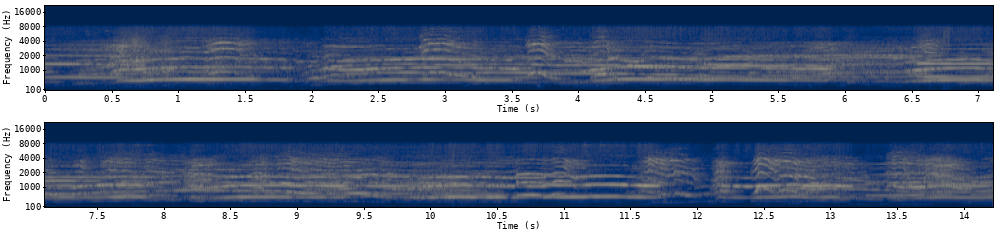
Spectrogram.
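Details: A Basenji gives long, wavering, yodel-like howls in a duet with a family singing the Star Spangled Banner, several tones overlapping throughout.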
